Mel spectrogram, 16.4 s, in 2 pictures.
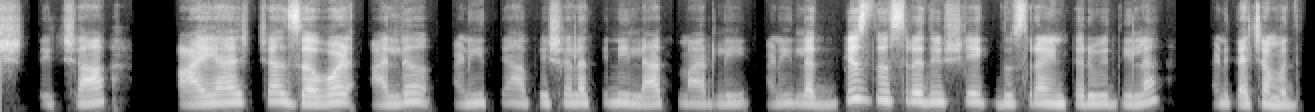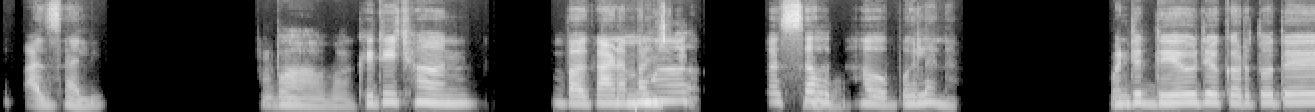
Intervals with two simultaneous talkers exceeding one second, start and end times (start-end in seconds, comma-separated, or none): none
